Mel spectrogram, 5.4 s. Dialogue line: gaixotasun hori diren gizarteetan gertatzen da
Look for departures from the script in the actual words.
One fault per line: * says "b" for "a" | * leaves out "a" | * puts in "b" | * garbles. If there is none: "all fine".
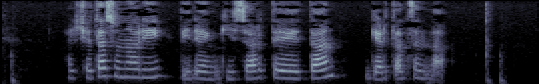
all fine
